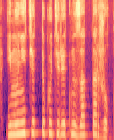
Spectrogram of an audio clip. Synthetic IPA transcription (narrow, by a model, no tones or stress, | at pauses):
ijmunijt̪ʲe̞t̪ːɪkʲʰɵt̪e̞ɾe̞t̪ɪnzɑt̪ːɑɾʒo̞q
